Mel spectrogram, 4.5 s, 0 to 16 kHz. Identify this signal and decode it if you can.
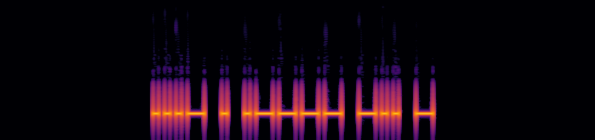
Morse code, heard as a keyed tone, about 28 wpm, 700 Hz. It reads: VE1DT
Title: Call Signs - 28wpm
